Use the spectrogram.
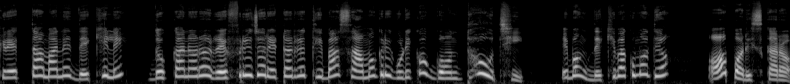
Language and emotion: Odia, disgusted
